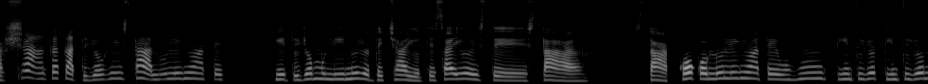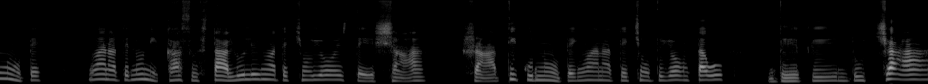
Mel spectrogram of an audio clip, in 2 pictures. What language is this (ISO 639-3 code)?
mig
